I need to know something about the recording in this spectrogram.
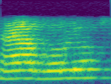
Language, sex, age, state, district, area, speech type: Bengali, female, 18-30, West Bengal, Malda, urban, conversation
